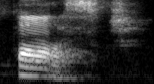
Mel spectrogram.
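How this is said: It is said in a British accent. "a British accent is past"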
